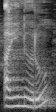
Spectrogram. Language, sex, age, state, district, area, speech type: Kannada, female, 18-30, Karnataka, Davanagere, rural, spontaneous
